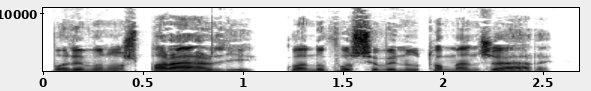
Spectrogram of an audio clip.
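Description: A man voicing a calm young male counterman in an audiobook, steady and matter-of-fact. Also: mid-range voice, a little fast, dry recording, close to an everyday voice.

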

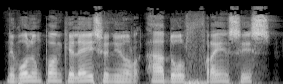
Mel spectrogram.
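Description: A man voicing a gentle, overly polite camp cook who speaks softly and courteously, in a storybook reading. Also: on the high side, steady tone, normal speed, smooth, no room sound, studio quality, voice pushed up, lightly acted.

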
